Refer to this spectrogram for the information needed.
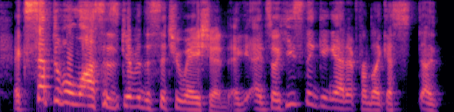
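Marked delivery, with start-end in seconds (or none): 0.1-2.3 raised, high yell. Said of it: "yelling at them".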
